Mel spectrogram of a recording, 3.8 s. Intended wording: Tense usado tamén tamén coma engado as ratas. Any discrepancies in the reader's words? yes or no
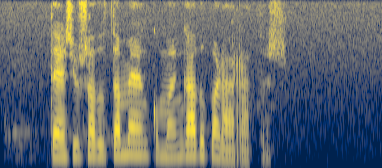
yes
